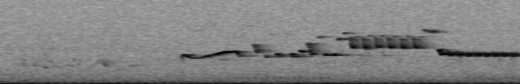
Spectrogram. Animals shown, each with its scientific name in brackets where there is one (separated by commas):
Eastern Wood-Pewee (Contopus virens), Winter Wren (Troglodytes hiemalis)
